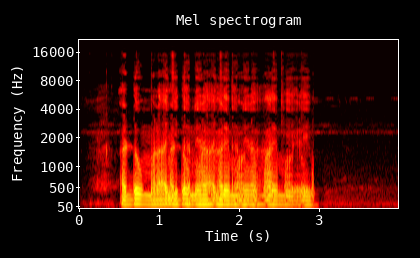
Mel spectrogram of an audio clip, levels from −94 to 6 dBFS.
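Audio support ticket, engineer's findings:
Doubled audio track, 1.10–2.92 s: second full-band copy of the speech trailing by about 0.7 s, roughly 5 dB down. Likely a slower parallel capture path mixed in. Not room echo: single repeat, no decay or reverb colour, abrupt onset and cutoff.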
